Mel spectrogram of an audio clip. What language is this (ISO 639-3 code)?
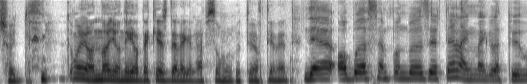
hun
